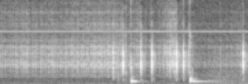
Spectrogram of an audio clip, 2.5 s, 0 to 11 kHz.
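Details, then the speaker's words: Victron Atlas Combi 12V/800W charger/inverter transformer under high-voltage insulation test (set up to 6 kV): sharp, irregular snapping clicks over near silence, flashovers to ground from defective winding insulation; sparking seen, unit considered dead. "see that sounds bad the clicking noises we can hear is actually flashovers to ground so i think we have a defective insulation inside this transformer"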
